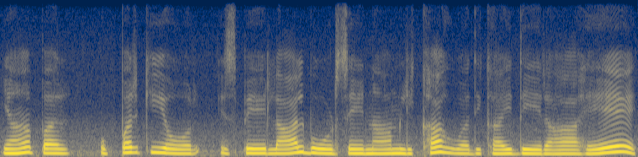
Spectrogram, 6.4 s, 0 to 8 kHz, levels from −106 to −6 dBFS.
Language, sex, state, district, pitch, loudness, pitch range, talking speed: Hindi, female, Rajasthan, Jaipur, 215 Hz, -13 LUFS, 205-240 Hz, 150 wpm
